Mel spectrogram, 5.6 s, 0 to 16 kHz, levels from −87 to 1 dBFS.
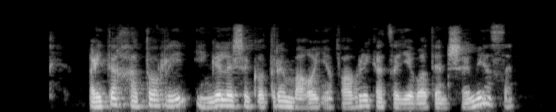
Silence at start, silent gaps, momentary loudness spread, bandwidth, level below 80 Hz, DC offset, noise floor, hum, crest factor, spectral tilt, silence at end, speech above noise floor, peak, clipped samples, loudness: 0.5 s; none; 5 LU; 7.8 kHz; -58 dBFS; under 0.1%; -47 dBFS; none; 18 dB; -6.5 dB/octave; 0.45 s; 28 dB; -2 dBFS; under 0.1%; -19 LUFS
